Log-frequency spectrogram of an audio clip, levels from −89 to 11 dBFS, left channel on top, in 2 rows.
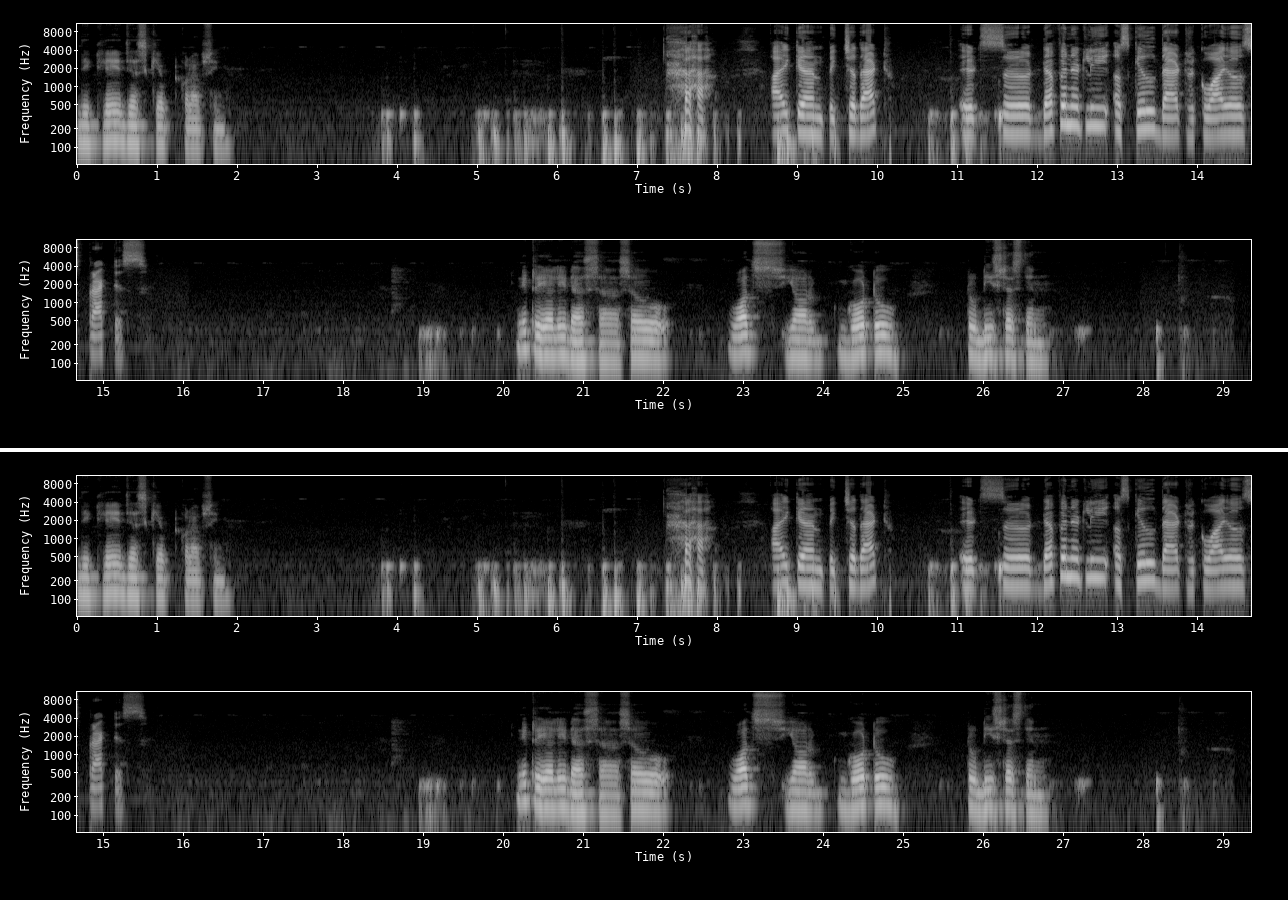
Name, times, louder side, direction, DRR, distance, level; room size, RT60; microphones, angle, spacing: voice 1, 0.0-1.9 3.8-4.3 5.0-6.2 6.6-7.5 8.7-8.8 10.6-11.0 11.5-11.6 18.9-19.2 20.2-22.1 22.8-25.0 25.8-26.8 27.2-27.3 28.2-28.6, left 1 dB, 5° left, 0.5 m, -24 dB
voice 2, 7.4-7.9 8.7-10.0 11.0-15.5, left 3 dB, 35° left, 1.3 m, -22 dB
head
